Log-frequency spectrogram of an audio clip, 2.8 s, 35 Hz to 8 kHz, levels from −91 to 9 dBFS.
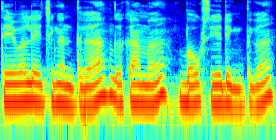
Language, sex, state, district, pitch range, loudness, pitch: Wancho, male, Arunachal Pradesh, Longding, 145-160 Hz, -12 LUFS, 150 Hz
